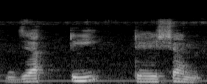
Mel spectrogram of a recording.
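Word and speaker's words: jactitation: Next जैक्टिटेशन, TIN को सन बोलते हैं, जैक्टिटेशन।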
